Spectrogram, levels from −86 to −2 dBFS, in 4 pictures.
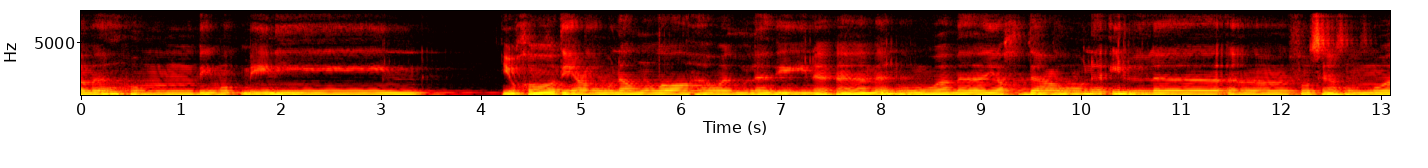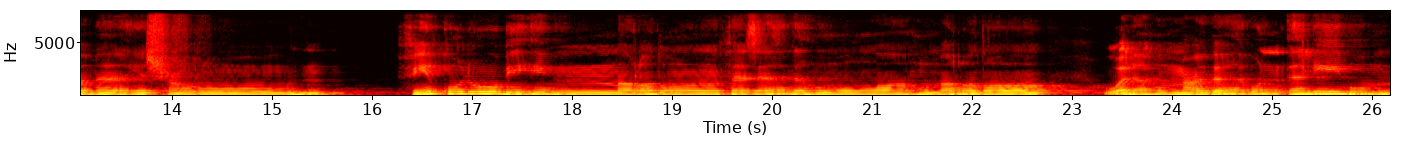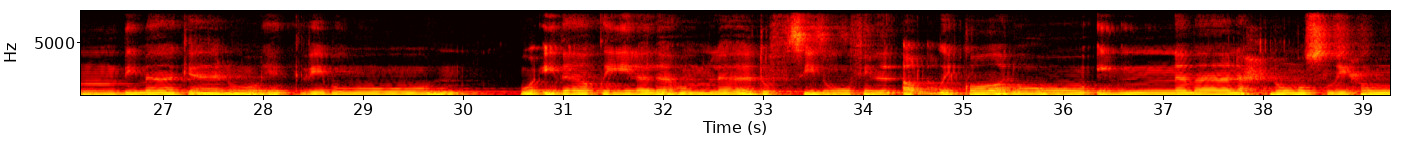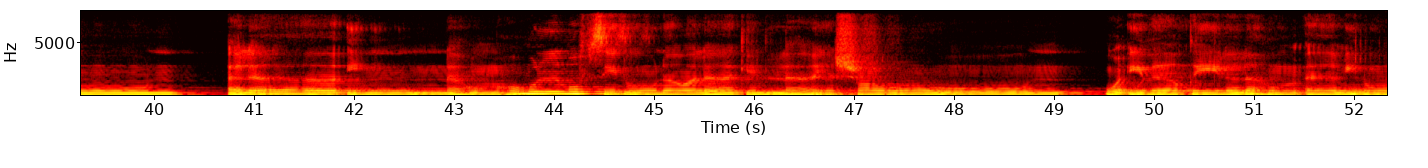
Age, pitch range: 20-39, 155-165 Hz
